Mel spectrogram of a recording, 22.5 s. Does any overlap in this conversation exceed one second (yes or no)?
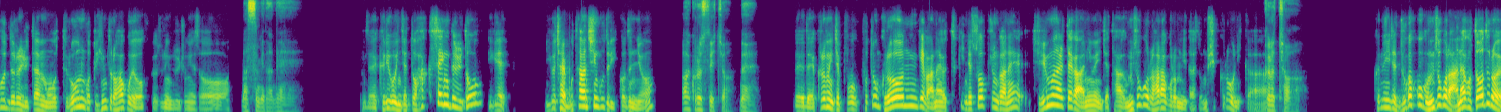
no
